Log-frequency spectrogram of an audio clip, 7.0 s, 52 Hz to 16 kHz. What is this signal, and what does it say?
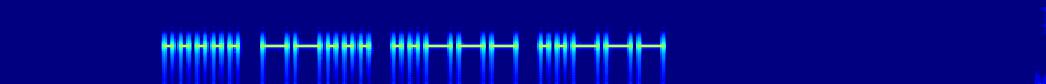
Morse code, heard as a keyed tone, about 22 wpm, 700 Hz. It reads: 5722
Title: Common Cut Numbers - 4-Digit 22wpm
